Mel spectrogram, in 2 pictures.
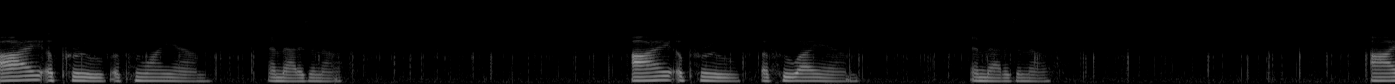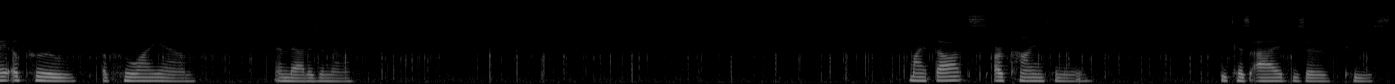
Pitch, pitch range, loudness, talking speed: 160 Hz, 150-175 Hz, -40 LUFS, 85 wpm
